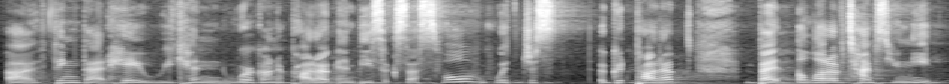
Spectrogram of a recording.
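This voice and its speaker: Woman, 30s, from Malaysia; fluent on-stage panel guest, mid-pitched voice, long hall reverb. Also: fairly quick. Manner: fluent, frequent "um" and tag "right?". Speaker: startup agency chief executive. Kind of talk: on-stage interview answers.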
